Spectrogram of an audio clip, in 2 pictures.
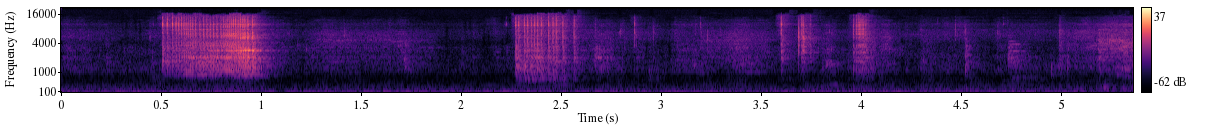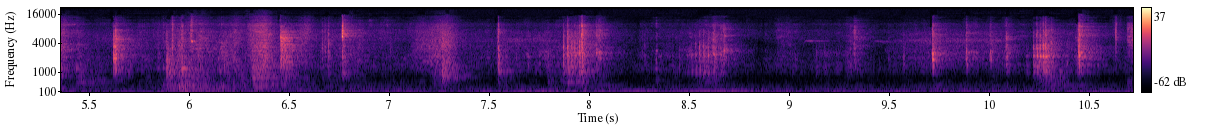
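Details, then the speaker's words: Toro 22in Recycler push mower, brought in as a no-start: engine spun by hand with brake zip-tied back, connecting rod broken apart; irregular dry clicking and scraping, no compression. Ratcheting noise of unclear origin, possibly camshaft-related. "the question is still though where is that noise coming from just one of the most interesting noises I've heard coming from a mower"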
